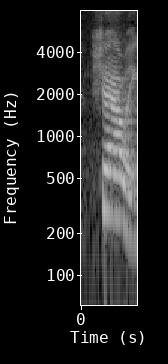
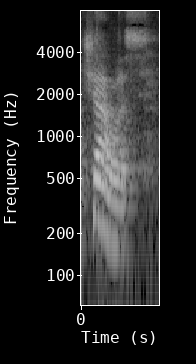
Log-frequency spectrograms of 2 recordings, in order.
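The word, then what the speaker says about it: challis: super cute look under shally c-h-a-l-l-i-s they should call it chalice because that's how it's spelled here's another one yard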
